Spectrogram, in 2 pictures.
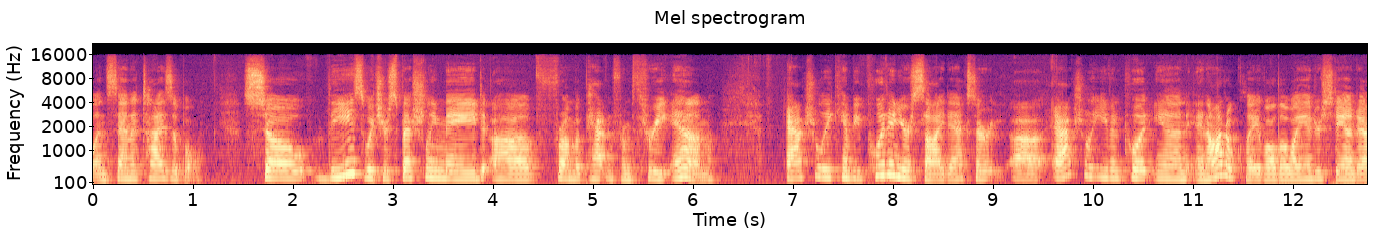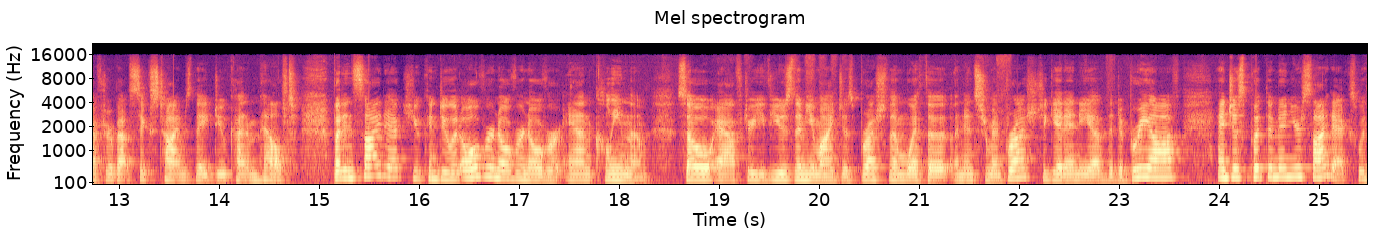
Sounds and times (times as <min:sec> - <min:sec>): Speech: 0:00.0 - 0:06.3, 0:06.9 - 0:25.4.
